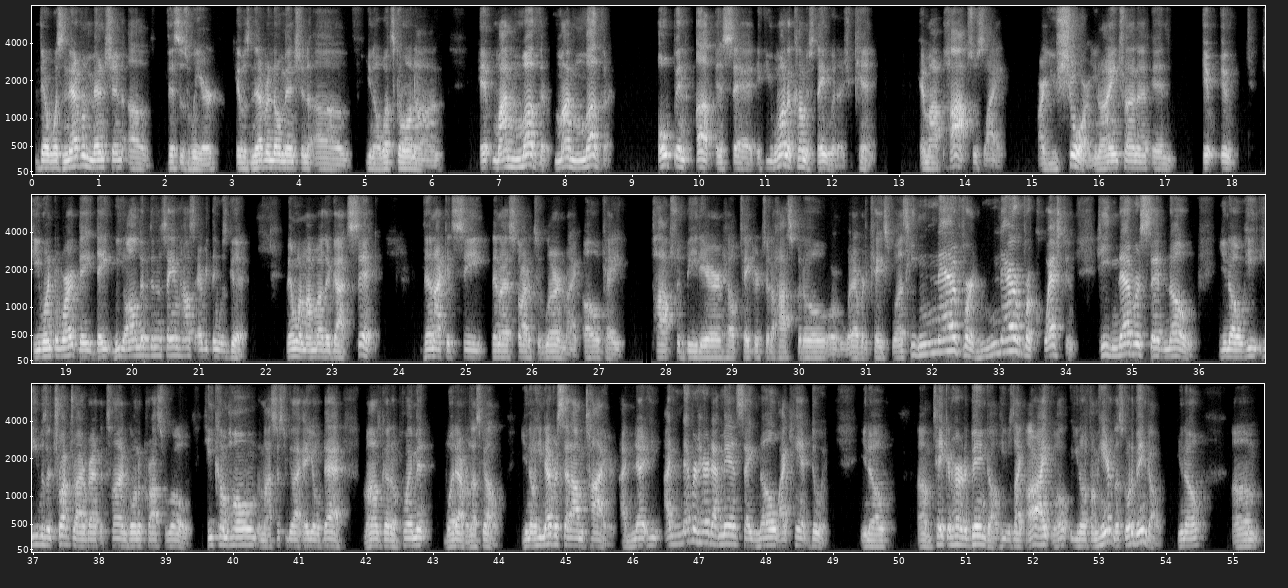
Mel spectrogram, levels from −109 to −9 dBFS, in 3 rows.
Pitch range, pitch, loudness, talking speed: 110-145 Hz, 120 Hz, -26 LUFS, 210 wpm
